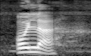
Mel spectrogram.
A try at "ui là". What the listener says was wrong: You're saying hola like hello in Spanish. Oi, la, oila.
